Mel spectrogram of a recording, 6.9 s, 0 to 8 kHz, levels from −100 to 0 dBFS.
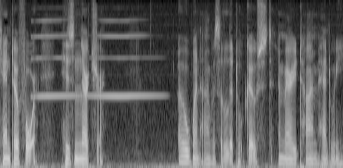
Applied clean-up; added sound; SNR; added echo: none; Wind instrument, woodwind instrument; 11 dB; none.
